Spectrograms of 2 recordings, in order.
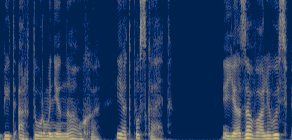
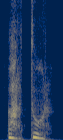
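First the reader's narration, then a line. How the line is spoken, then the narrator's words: Barely audible utterance. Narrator (Russian): произношу еле слышно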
